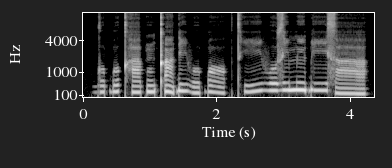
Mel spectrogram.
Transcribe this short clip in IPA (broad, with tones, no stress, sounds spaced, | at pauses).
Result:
ɡ o˨ ɓ o˨˦ kʰ a˨ p ũ˨ kʼ ã˦˨ ɗ i˦ β o˨ ɓ ɔ˦˨ | tʰ iː˨˦ β o˦ z i˦ m ĩ˦ ɓ iː˦ s aː˨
